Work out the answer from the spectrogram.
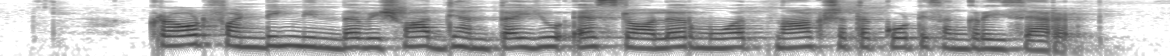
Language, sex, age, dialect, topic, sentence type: Kannada, female, 41-45, Dharwad Kannada, banking, statement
